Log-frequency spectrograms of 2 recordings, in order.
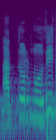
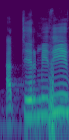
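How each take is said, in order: First: The name is said with u vowels. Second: The name is said with i vowels. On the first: "At-Turmudi juga boleh itu" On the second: "At-Tirmidzi boleh"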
